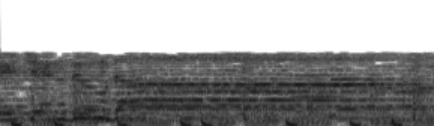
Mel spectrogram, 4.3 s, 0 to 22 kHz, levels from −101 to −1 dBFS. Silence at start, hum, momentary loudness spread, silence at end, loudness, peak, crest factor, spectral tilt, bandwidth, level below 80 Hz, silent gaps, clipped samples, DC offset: 0 s; none; 2 LU; 0 s; -12 LUFS; -2 dBFS; 12 dB; -8.5 dB/octave; 4.1 kHz; -24 dBFS; none; under 0.1%; under 0.1%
